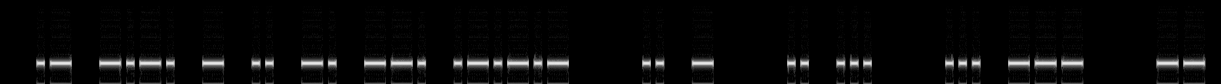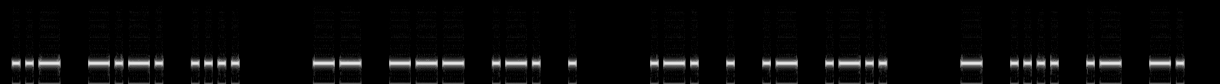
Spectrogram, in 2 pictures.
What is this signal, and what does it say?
Morse code, heard as a keyed tone, about 18 wpm, spaced as for 15 wpm, 1000 Hz. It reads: ACTING. IT IS SO MUCH MORE REAL THAN
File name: qotdfiles / 15wpm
